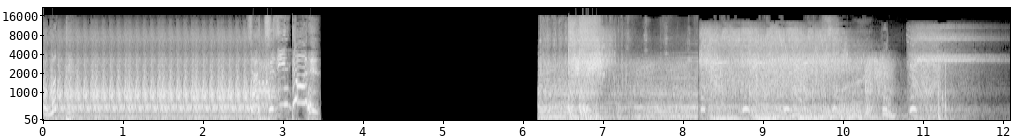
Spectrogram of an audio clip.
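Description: Rapid electronic hit sounds crackle in quick succession.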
